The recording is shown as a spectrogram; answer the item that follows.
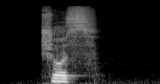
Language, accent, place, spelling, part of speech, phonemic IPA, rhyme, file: German, Germany, Berlin, Schuss, noun, /ʃʊs/, -ʊs, De-Schuss.ogg
- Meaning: 1. shot 2. ammunition 3. (mild) craziness 4. (sexually) attractive person, usually female 5. narcotic injection 6. schuss (straight run downhill) 7. dash (small quantity of a liquid)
